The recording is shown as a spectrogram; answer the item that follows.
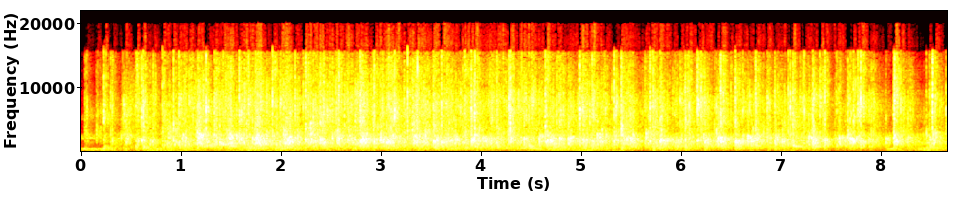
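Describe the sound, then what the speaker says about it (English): An audience at a robotics exhibition panel talk applauds the teachers, a dense, steady wash of clapping that holds at full strength throughout, with a few voices mixed into the crowd. "I'd like to give these teachers a round of applause"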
